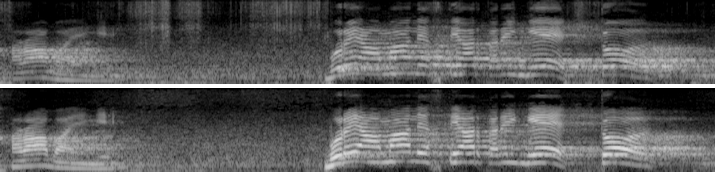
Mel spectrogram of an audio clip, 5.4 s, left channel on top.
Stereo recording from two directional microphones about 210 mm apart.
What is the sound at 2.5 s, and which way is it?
A man's voice, 40° right (ahead or behind).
